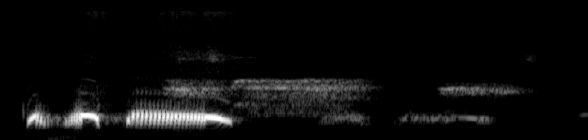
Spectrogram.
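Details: Spotted dove in Dong Nai, Vietnam, calling 'thúc bổi' style: two hooked notes and a long loud coo that bends down at its end, then soft fainter cooing and a higher drawn call.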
